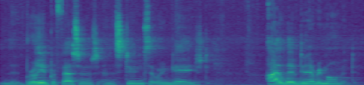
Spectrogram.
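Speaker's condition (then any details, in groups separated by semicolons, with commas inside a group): Parkinson's; ice water harms vocal cords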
